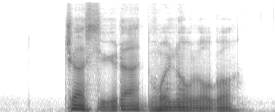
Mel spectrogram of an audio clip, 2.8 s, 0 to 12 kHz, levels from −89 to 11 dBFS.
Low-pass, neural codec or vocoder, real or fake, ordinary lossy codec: 10.8 kHz; autoencoder, 48 kHz, 32 numbers a frame, DAC-VAE, trained on Japanese speech; fake; none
